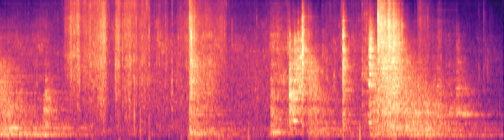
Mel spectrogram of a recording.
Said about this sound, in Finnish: Tuo ääni, jonka kuulitte, oli meidän tuottajan Jarnon yksittäinen vanhojen vaatteiden kassi, joka tipahti kierrätysastiaan.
